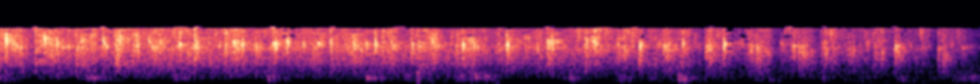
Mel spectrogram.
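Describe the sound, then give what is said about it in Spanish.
Audience applause welcoming a speaker at a formal accountability-report ceremony of a cultural institution in Ecuador: continuous, dense clapping for several seconds, staying level with small swells. “a quien recibimos con un fuerte aplauso,”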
